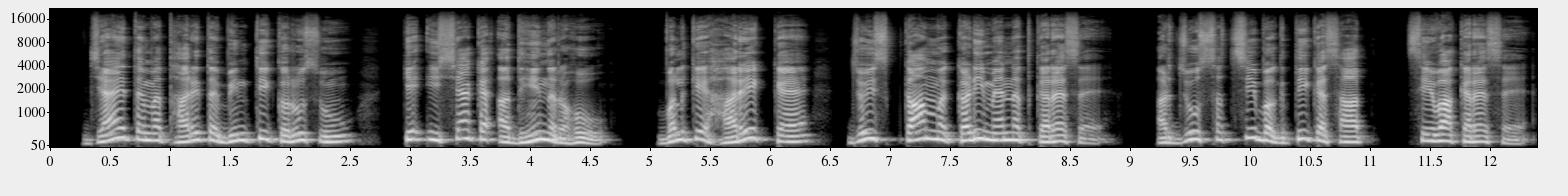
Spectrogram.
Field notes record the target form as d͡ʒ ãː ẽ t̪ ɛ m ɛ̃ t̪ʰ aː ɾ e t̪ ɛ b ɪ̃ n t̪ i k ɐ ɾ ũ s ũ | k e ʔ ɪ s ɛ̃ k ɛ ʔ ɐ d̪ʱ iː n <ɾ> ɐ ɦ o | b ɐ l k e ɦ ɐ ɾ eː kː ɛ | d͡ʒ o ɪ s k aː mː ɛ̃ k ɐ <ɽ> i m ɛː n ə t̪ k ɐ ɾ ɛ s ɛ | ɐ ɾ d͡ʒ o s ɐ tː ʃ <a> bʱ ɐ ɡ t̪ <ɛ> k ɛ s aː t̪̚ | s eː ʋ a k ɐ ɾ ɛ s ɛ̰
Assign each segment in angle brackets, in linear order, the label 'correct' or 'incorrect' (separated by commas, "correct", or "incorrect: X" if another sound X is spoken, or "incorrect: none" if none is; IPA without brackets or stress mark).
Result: correct, correct, incorrect: i, incorrect: i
